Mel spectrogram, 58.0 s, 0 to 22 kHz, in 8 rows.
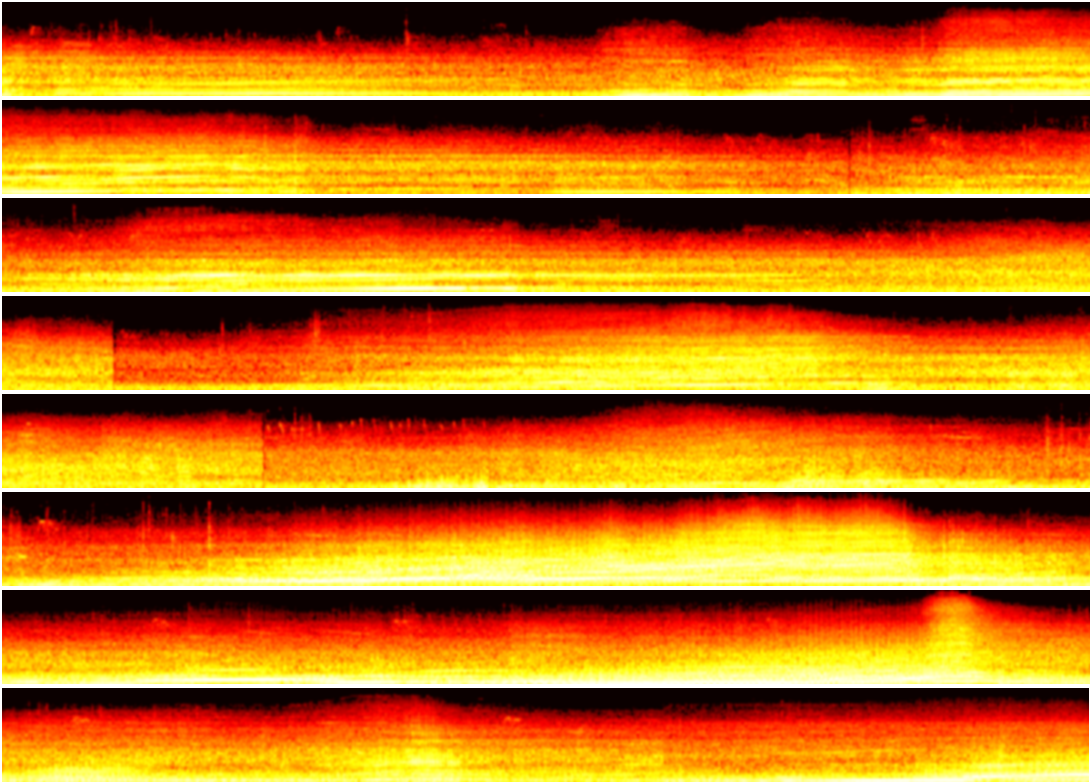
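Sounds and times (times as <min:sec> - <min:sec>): car engine revving and accelerating: 0:00.0 - 0:12.2, 0:12.9 - 0:22.5, 0:23.4 - 0:30.8, 0:32.0 - 0:58.0
car engine running steadily: 0:50.5 - 0:57.0.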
